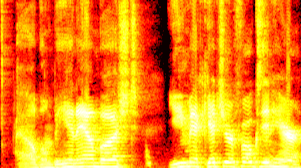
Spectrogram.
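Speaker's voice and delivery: very loud, frantic, shrill goblin shout. Running the game for the players, the speaker voices an ambushed goblin, goblin voice. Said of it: "I'm losing the voice".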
